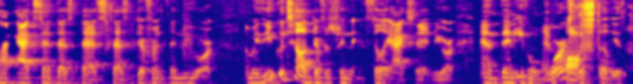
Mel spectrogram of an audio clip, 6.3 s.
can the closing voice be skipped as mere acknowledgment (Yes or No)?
Yes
